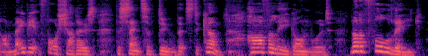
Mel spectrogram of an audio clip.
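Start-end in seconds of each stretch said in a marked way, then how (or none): 3.7-6.3 emphatic "not a full league"; stress on half. Shown as a demonstration. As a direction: point out it is only half. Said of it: "The sense there is given that maybe there's some sort of a mistake".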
